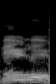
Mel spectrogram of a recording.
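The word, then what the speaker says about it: Van Lier: day, same year, 3-time NBA All-Star Norm Val Lyer. I think that's how you say his name. Norm Van Lyer More died Van at 61. Leer. Van Leer.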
